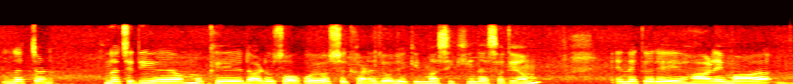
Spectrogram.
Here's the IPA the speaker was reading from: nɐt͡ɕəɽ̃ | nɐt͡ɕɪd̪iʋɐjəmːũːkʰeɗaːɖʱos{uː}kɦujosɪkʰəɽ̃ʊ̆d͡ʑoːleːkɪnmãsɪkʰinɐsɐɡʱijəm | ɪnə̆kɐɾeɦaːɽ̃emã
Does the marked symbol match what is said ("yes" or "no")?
no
